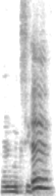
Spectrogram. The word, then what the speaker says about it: المكسيك: Some countries have an L, some countries don't. You just have to memorize them. So أنا عايشة بدبي. Dubai doesn't have L. أنا عايشة بدبي. أنا عايشة or ساكنة بالمكسيك. مكسيك does have an L. المكسيك.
